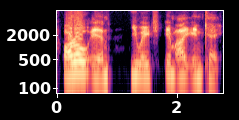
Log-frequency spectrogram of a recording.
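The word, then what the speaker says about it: Aronimink: It starts with an A, but how you break it down is UH. This is the pronunciation. RONUHMINK.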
